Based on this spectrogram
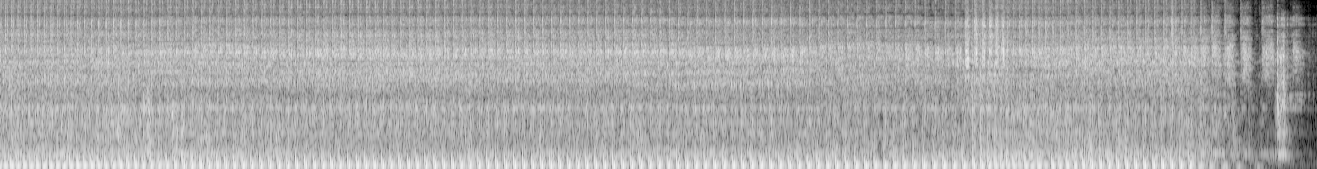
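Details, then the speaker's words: Yamaha Jupiter (Robot/Salib) before repair, after an earlier rebuild with a replaced block: rough, uneven, harsh idle before shutdown. It reportedly gets rougher when hot and smokes lightly. "itu suaranya sangat lumayan kasar Ketika nanti mesin panas juga makin kasar atau motor juga ngebul tipis"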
